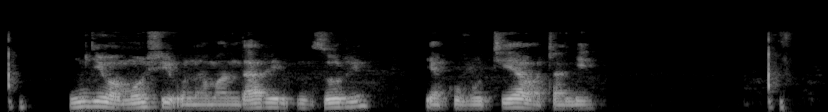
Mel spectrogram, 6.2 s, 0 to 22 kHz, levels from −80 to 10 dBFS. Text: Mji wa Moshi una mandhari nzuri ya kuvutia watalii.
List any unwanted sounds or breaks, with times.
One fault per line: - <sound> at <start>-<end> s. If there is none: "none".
none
